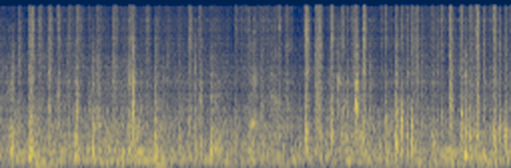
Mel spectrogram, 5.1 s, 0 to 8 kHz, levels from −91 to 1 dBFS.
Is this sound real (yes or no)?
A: no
